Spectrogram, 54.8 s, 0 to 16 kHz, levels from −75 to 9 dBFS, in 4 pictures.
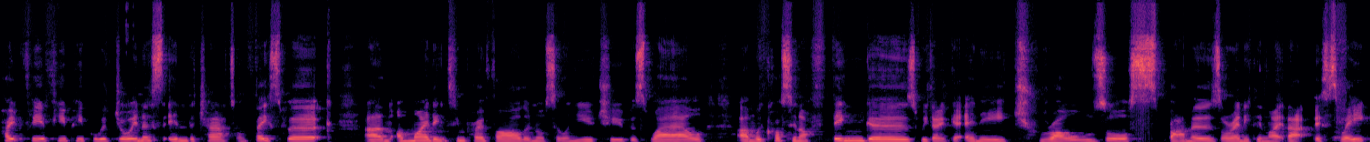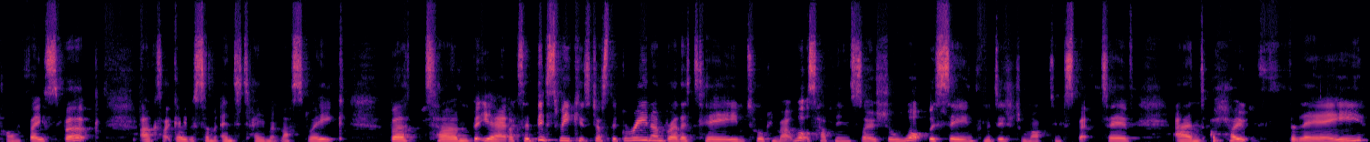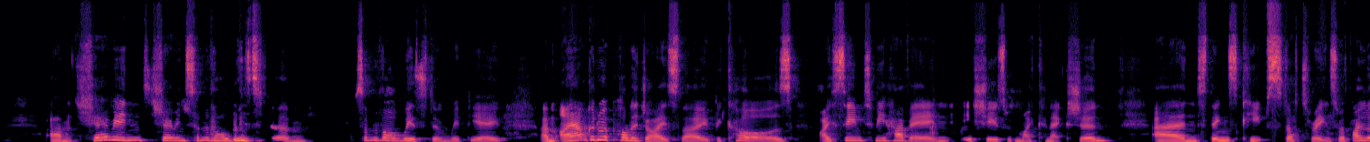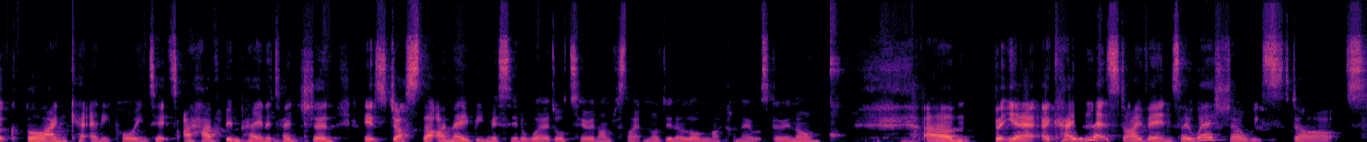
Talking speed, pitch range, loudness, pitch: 180 wpm, 170-210 Hz, -23 LUFS, 185 Hz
